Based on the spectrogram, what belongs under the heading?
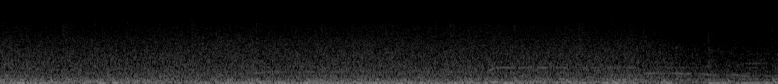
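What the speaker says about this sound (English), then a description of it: "Don't need the waterfall being quite so loud." Waterfall in Elder Scrolls Online rushing steadily as loud, even broadband noise, continuous and unbroken throughout.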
